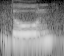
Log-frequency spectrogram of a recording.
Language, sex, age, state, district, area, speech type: Marathi, female, 45-60, Maharashtra, Akola, urban, read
